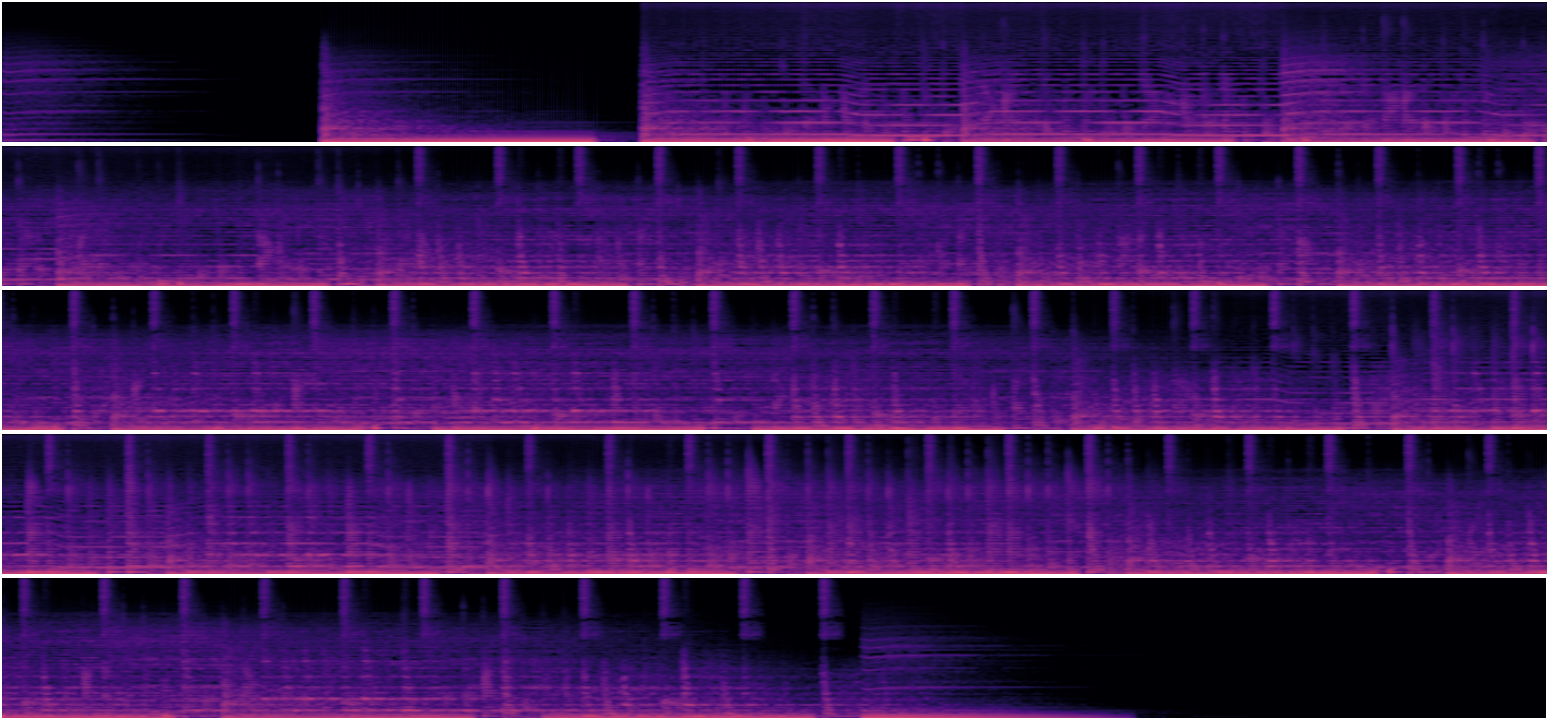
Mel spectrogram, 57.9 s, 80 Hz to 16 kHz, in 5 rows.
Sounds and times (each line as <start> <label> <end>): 52.8 synth 54.5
